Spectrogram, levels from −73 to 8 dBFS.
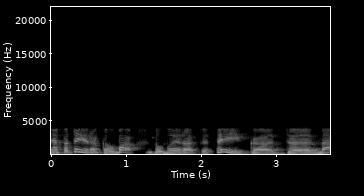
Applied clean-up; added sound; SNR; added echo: none; none; none; none.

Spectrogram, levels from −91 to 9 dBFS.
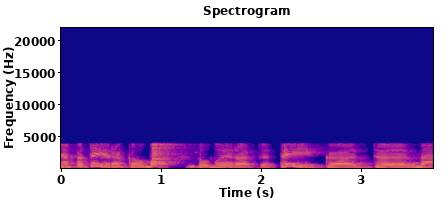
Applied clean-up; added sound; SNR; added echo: none; Hi-hat; 7 dB; none.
